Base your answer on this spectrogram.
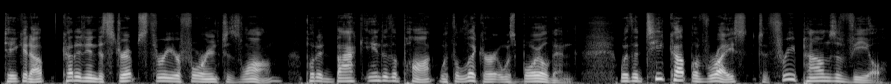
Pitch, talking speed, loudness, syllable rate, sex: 135 Hz, 240 wpm, -19 LUFS, 5.2 syllables/s, male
